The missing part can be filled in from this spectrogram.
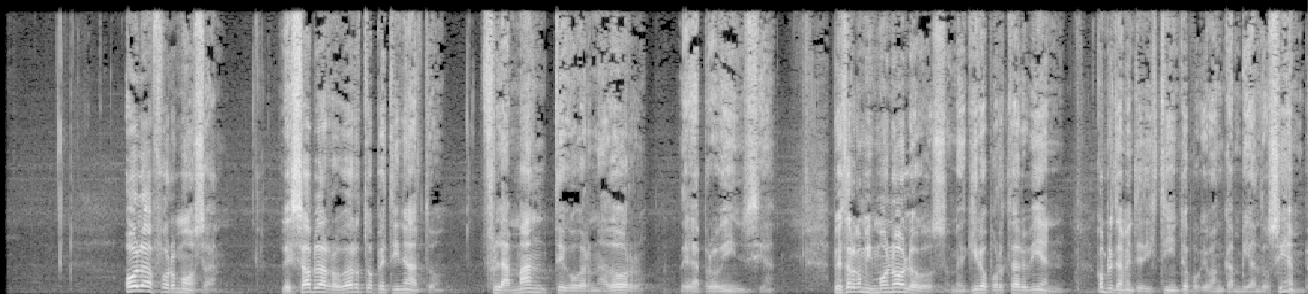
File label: Spot; Formosa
